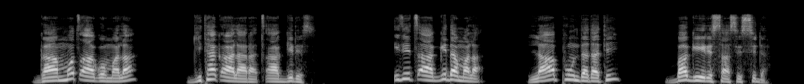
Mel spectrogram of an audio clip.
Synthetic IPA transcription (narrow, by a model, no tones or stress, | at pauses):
ɡaːmːɔt͡sʼaːɡɔmɐlɐ | ɡɪt̪ɐkʼaːlaːɾɐt͡sʼaːɡːɪd̪ɛs | ʔɪzɪt͡sʼaːɡːɪd̪ɐmɐlɐ | laːpːund̪ɐd̪ɐt̪ɪ | bɐɡiːɾɪsːaːsɪsːɪd̪ɐ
